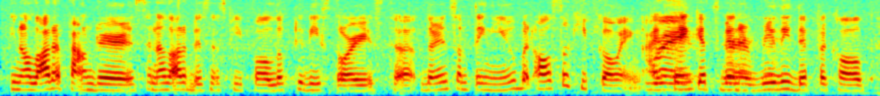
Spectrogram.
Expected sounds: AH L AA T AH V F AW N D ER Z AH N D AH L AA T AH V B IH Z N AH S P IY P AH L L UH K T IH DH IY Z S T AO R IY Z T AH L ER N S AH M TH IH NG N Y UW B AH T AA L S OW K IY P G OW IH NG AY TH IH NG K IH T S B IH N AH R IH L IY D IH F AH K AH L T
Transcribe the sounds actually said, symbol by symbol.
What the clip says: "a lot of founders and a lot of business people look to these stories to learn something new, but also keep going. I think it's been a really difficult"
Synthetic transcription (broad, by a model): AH L AA T AH V F AW N D ER Z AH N AH L AA T AH V B IH Z N AH S P IY P L L UH K T IH DH IY Z S T AO R IY Z T AH L ER N S AH M TH IH NG N Y UW B AH T AA L S OW K IY P G OW IH NG AY TH IH NG K IH T S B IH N AH R IH L IY D IH F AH K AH L T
